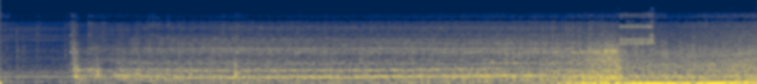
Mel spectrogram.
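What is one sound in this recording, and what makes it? A tractor engine rumbles steadily, growing louder.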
